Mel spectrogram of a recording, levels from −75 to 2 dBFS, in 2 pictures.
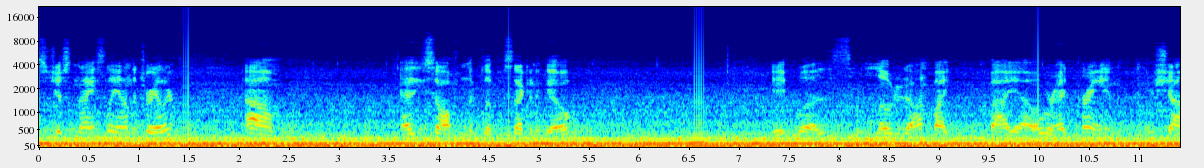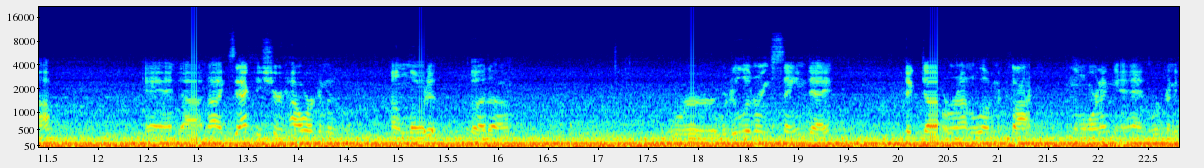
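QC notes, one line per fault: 1.44–20.39 s, repeated buffer: eight stutters at 1.44, 4.69, 6.55, 9.94, 12.93, 15.21, 17.93 and 20.32 s. Each time, late audio made the device replay one short block one to four times. The block length fits a 1024-sample buffer of about 23 ms. On the waveform these show as identical back-to-back segments, and on the spectrogram as vertical click lines at each hard join. The longest, at 6.55–6.64 s, has four repeats.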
